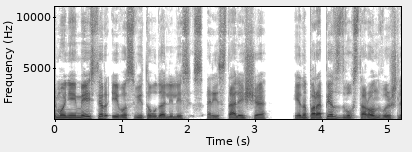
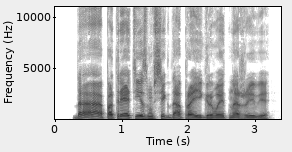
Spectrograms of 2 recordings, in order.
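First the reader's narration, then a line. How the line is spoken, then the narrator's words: Snide giggle. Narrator (Russian): ехидно захихикал меркиец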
